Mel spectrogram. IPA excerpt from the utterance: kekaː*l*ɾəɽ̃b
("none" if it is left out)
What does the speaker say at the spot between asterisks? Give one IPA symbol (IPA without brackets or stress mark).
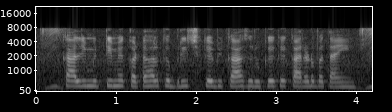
none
